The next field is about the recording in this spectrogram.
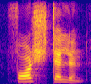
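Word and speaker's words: vorstellen: हैं जिश फॉरस्टेलन, जिश फॉरस्टेलन यानी कि इंट्रोड्यूस करना। ये वर्ब मैं आपको यहाँ पे लिख देती हूँ, फॉरस्टेलन, VOR, जब मैं इसको प्रोनाउंस करूँ तो हो गया FAORSTALLAN।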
